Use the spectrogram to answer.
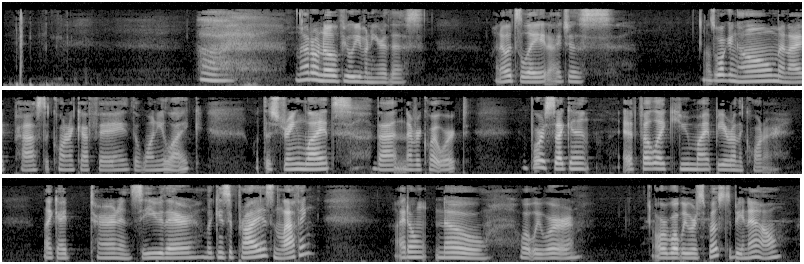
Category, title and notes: Speech > Solo speech
“If You’re Still Listening” (romantic / vulnerable / soft love confession)
A quiet, emotional love confession delivered like a late-night voice message. Ideal for romantic performances, soft narration, or poetic audio storytelling. Script: Hey. I don’t know if you’ll even hear this. I know it’s late. I just… I was walking home, and I passed that corner café—the one you liked, with the string lights that never quite worked. And for a second, it felt like you might be around the corner. Like I’d turn and see you there, looking surprised. Laughing. I don’t know what we were, or what we’re supposed to be now. But I miss you. Not in that desperate, please-come-back way. Just… I miss the way you saw the world. I miss how quiet felt full with you around. I don’t need you to say anything. I’m not expecting anything. But if you’re still listening… Just know: You mattered. You still do.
